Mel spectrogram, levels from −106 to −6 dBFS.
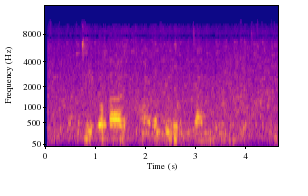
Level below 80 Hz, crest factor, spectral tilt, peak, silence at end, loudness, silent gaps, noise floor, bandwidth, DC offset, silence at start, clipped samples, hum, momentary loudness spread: -70 dBFS; 20 dB; -7 dB/octave; -6 dBFS; 0.7 s; -23 LUFS; none; -51 dBFS; 7 kHz; under 0.1%; 0.65 s; under 0.1%; none; 21 LU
